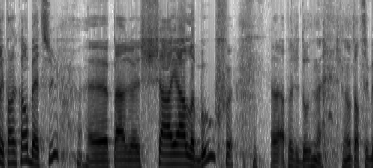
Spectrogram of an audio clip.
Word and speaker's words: LaBeouf: C'est LaBeouf.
